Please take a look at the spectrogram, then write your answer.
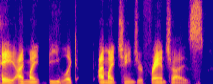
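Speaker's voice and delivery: ordinary talk, nothing marked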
